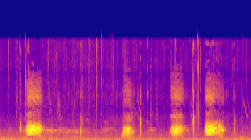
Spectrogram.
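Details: A black crow, among crows eating and feeding together and calling others to food, gives four harsh, hoarse caws, each about a quarter-second long, spaced unevenly over five seconds, with a low background hum.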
